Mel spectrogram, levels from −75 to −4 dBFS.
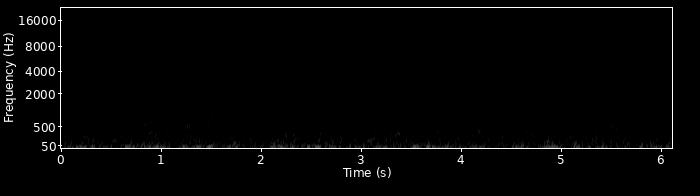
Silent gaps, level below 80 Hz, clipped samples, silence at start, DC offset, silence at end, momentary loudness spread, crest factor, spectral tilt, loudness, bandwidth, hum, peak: none; -74 dBFS; under 0.1%; 0 s; under 0.1%; 0 s; 0 LU; 14 dB; -2.5 dB/octave; -64 LUFS; 16.5 kHz; none; -50 dBFS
